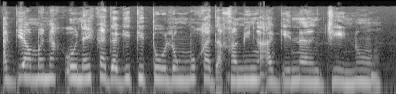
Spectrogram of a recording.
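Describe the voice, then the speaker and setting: A woman playing a deferential young mother with a soft-spoken, accommodating manner and an Ilocano accent, in an audio drama. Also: a little high, little pitch movement, a little fast, lightly acted. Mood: grateful. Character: grateful, deferential young mother and live-in girlfriend.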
